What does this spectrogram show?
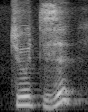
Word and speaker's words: toutes: Il s'agit du féminin pluriel et on dit toutes, c'est il y a une liaison, par exemple, toutes ensemble.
